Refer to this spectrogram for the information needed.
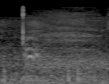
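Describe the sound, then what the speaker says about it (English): A crow caws once or twice from a nearby tree outdoors, the short harsh calls faint over a low steady background hum, with no voices. "There's a crow in this tree nearby."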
